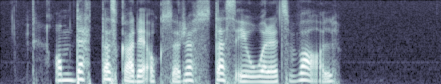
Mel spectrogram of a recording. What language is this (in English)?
Swedish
